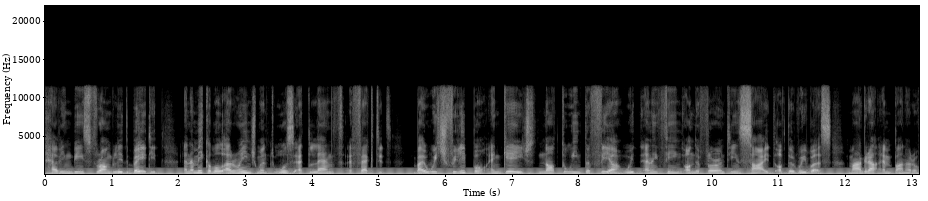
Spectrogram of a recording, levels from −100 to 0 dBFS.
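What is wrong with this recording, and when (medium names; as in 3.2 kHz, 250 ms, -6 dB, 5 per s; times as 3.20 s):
buzz 60 Hz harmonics 13 -35 dBFS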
